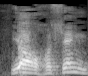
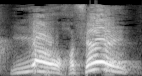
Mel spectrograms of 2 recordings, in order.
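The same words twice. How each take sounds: First: Said in the usual way. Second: A drawn-out, louder lament call; crying out Husayn. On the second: Acted. Preacher crying out to Husayn before the mourners, drawn-out wail. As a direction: call his name slowly, grieving.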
